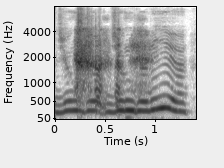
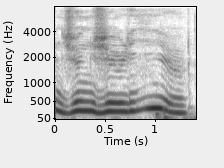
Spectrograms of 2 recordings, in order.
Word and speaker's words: Jungeli: Voilà c'est comme Jungolly. Tu avais dit quoi ? Jungelie ? Non c'est Jung.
